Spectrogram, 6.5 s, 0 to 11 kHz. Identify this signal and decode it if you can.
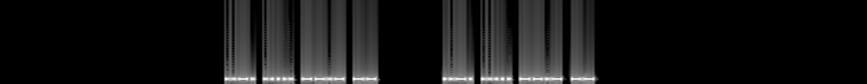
Morse code, heard as a keyed tone, about 52 wpm, 700 Hz. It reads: F5QM F5QM
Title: DXCC-100 Call Signs - 4 Characters - Repeated 2x - 50wpm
